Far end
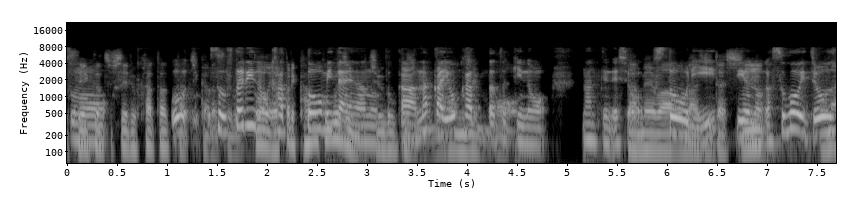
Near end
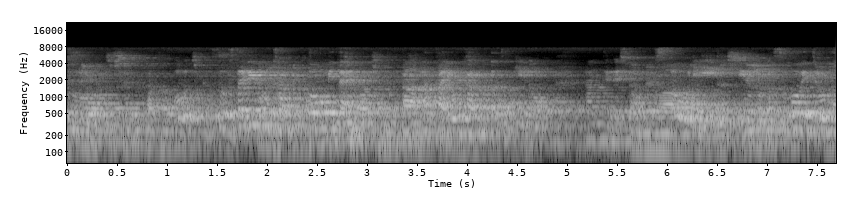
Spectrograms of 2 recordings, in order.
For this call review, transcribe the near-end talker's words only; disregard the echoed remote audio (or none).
none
